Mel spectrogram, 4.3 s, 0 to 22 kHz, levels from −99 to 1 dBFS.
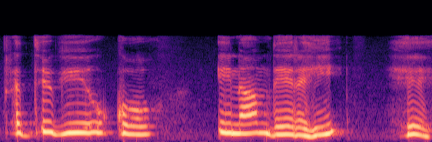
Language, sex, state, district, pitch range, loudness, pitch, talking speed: Hindi, female, Chhattisgarh, Kabirdham, 225-275 Hz, -11 LUFS, 255 Hz, 95 wpm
